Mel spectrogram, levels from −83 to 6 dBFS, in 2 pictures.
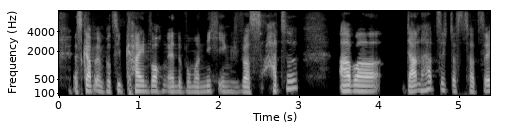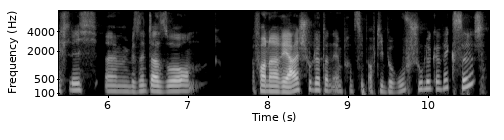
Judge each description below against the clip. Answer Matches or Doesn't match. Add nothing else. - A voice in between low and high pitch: Matches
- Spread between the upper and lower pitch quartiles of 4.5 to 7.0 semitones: Doesn't match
